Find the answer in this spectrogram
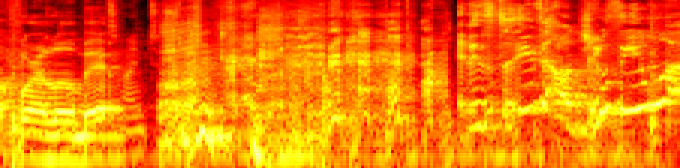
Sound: both laugh

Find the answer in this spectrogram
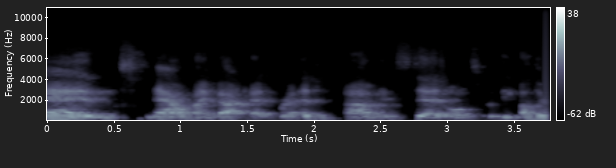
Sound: none

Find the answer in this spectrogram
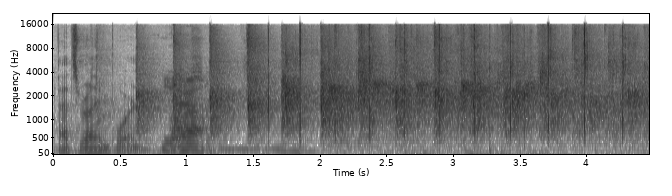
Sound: audience applauds

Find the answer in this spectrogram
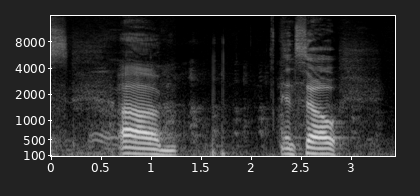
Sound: audience laughing

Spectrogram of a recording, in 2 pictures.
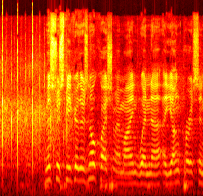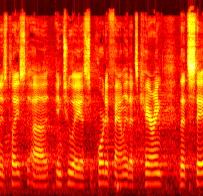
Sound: applause

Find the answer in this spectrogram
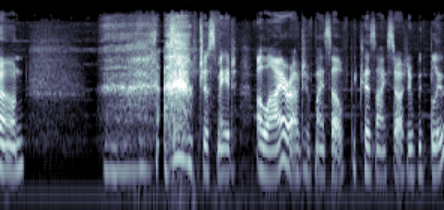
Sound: sighs

